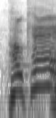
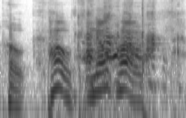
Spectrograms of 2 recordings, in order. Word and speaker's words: poke: it's it's spelt poke is it pokey pokey okay poke a is definitely not poke Oh which essentially what what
